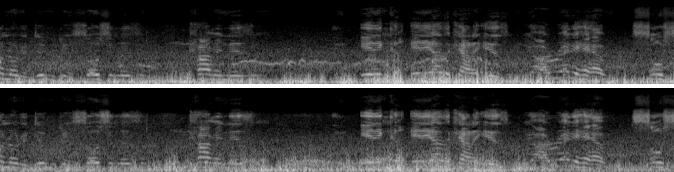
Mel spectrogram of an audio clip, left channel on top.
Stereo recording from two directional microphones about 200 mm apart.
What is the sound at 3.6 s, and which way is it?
Speech, 10° left (ahead or behind).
